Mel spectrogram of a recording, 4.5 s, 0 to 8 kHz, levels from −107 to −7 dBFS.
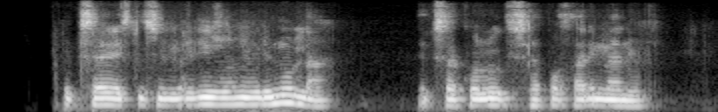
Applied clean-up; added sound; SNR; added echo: neural mask model DeepFilterNet 3.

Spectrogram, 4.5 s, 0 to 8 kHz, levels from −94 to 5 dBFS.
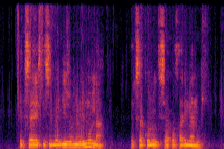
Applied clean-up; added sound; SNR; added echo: neural separator model SepFormer DNS4.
